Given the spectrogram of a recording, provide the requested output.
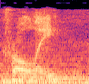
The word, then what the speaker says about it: Crowley: be have his name pronounced Crowley to rhyme with holy and the satanists today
